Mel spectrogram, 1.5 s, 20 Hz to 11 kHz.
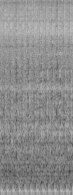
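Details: Yamaha V Star 250 after fitting an electric fuel pump and a manual V-Star 650 petcock in place of the vacuum pump and original petcock: a steady, even low thump at idle with no stumbles or misses. Healthy idle; the carburetor no longer runs out of fuel.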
